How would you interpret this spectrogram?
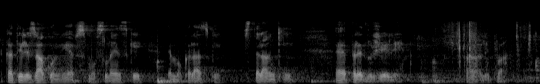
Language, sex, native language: Slovenian, male, Slovenian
